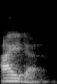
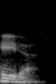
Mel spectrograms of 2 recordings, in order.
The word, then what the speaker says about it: Ida: Ken, the pronunciation is Ida, not Ada. Ida, like Idaho. It's not Ada.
